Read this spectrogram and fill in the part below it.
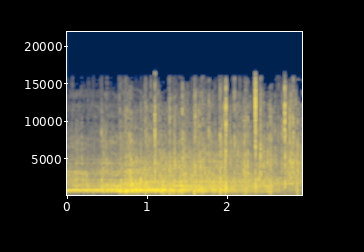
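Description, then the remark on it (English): A crowd claps and cheers loudly and steadily for about three seconds for a costumed contestant called the little blue demon, the dense applause mixed with excited shouting voices before easing slightly at the end. “Give this little blue demon a round of applause.”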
